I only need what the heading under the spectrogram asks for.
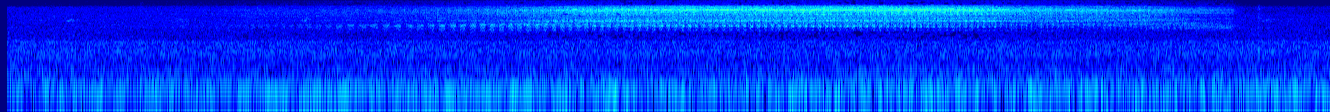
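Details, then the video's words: A cicada in New York sings a steady, shrill buzz that swells and then cuts off abruptly. "NY Cicada Sound"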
